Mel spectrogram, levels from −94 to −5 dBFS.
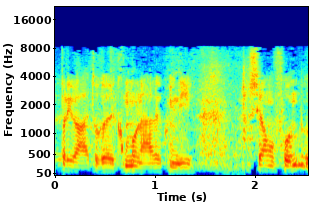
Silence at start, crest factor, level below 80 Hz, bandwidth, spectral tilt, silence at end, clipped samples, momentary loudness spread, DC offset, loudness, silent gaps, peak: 0 s; 18 dB; -68 dBFS; 8.8 kHz; -2 dB/octave; 0 s; under 0.1%; 4 LU; under 0.1%; -20 LUFS; none; -2 dBFS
